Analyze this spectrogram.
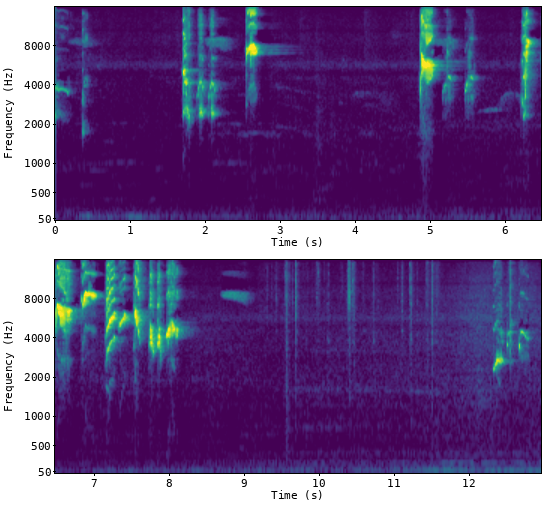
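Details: Orange-headed thrush used as a tutor song for contest birds: scattered sharp high chirps, then a fast cluster of bright twittering notes mid-recording, fading to faint notes over soft hum.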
